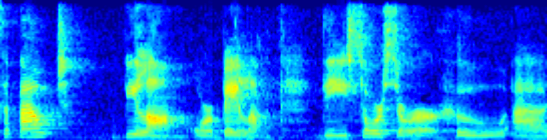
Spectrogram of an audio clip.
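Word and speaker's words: בלעם: They divide his name, it's actually pronounced in Hebrew, Balaam, and Baal means no or not, and Am means people.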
